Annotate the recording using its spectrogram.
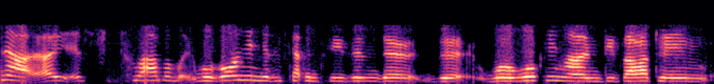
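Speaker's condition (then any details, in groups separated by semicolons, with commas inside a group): Cerebral palsy; since birth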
